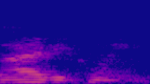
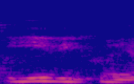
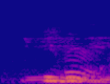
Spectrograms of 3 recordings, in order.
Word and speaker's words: Ivy Queen: But I call her by her Spanish name. It's just Evie. Evie Queen. Queen. Evie Queen.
